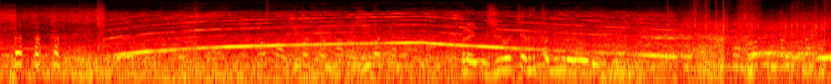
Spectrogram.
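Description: A siren wailing once, a single slow cycle: it rises in pitch for about three seconds, then falls for about two and a half. Voices talk underneath it.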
